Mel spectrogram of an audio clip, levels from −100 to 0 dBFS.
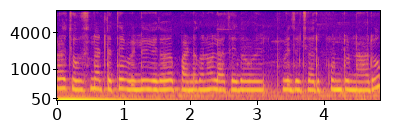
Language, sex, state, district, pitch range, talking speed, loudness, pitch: Telugu, female, Andhra Pradesh, Visakhapatnam, 260-275 Hz, 110 wpm, -18 LUFS, 265 Hz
